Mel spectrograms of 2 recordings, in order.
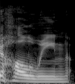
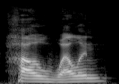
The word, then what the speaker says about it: Hallwellen: One story goes that Johann and Thomas Tinner were in an area the locals knew as, I'm going to say Halloween. I know that's not how you say it. It's Hallwellen.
